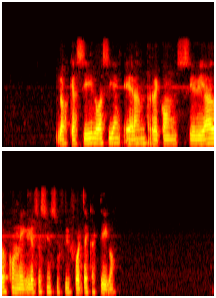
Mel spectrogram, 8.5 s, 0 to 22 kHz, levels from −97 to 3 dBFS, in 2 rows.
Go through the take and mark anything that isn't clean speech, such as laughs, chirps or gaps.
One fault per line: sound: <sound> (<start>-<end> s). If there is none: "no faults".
no faults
